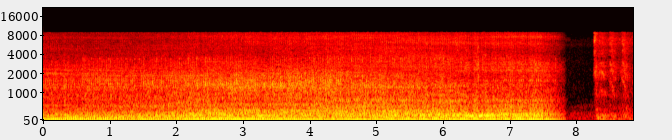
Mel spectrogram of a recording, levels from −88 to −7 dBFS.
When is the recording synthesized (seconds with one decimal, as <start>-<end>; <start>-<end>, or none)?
0.0-3.3; 4.2-8.9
